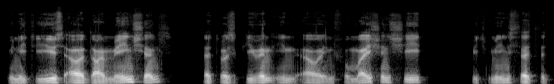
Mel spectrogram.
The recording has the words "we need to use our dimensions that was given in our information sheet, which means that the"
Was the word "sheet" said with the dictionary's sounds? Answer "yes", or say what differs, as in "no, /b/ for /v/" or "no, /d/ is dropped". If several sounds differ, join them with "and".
yes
